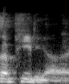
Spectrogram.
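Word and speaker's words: Apidya: made up and yeah the correct the correct pronunciation whatever correctness um is a pedia actually very simple by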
